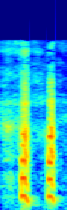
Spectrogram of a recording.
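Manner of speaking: high, loud mocking laugh; sudden laugh. A narrator's reading. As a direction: burst out laughing at the dog. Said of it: "Mister Feezy suddenly started laughing".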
